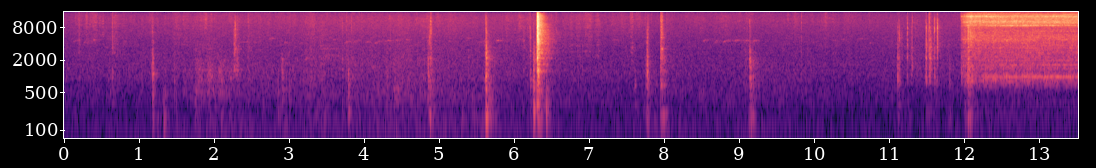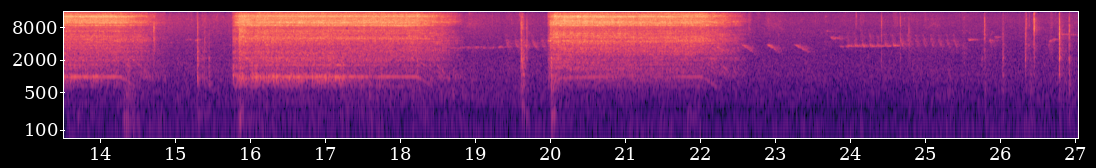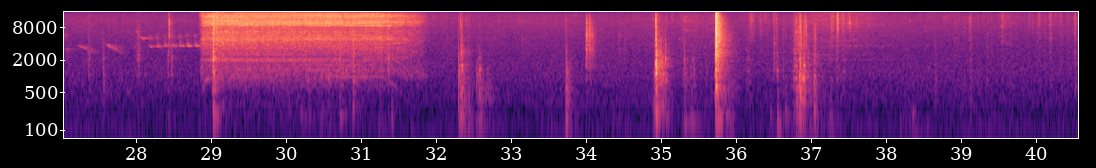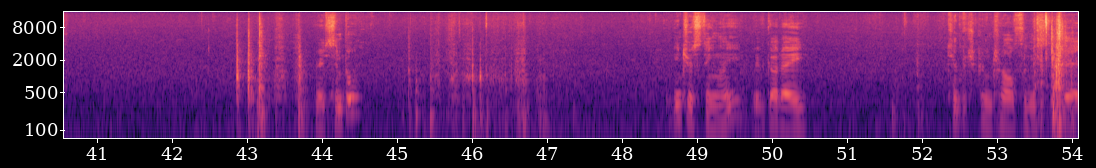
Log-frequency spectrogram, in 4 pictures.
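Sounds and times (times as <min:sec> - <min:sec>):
cordless drill whirring: 0:12.0 - 0:14.9, 0:15.8 - 0:18.9, 0:20.0 - 0:22.7, 0:28.9 - 0:31.9.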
